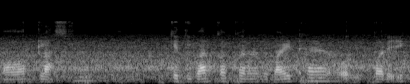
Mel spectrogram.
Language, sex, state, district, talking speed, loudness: Hindi, male, Uttar Pradesh, Budaun, 175 wpm, -25 LUFS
